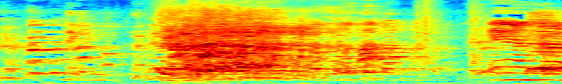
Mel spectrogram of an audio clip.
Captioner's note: laughter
